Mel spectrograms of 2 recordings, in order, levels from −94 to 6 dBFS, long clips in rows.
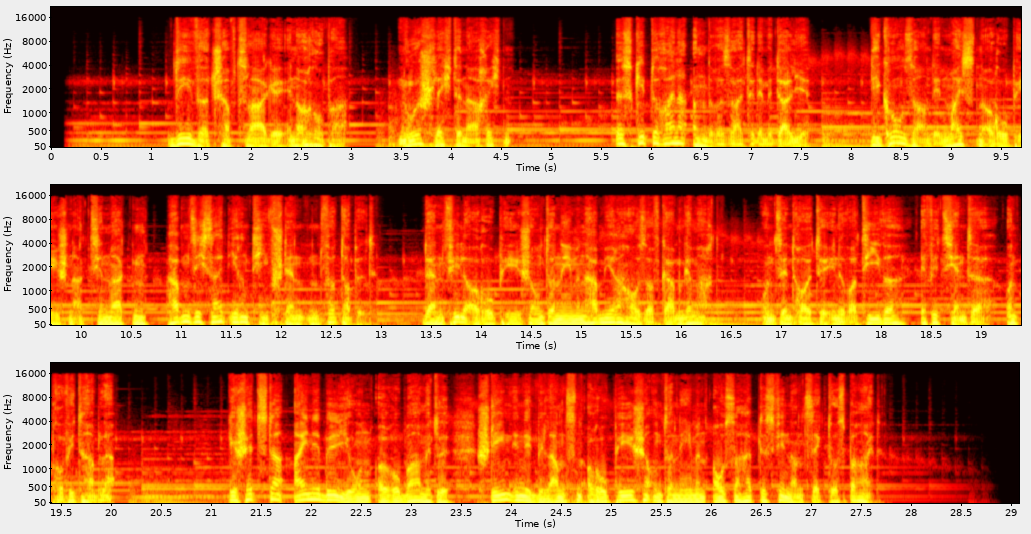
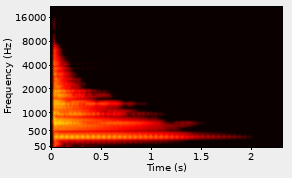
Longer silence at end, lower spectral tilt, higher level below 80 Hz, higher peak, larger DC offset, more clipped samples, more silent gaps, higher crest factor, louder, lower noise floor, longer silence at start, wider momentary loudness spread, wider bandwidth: first, 1.35 s vs 1.1 s; first, -5 dB/octave vs -3 dB/octave; first, -22 dBFS vs -74 dBFS; first, -2 dBFS vs -10 dBFS; neither; neither; neither; second, 10 dB vs 24 dB; first, -13 LUFS vs -31 LUFS; second, -58 dBFS vs -86 dBFS; first, 0.2 s vs 0 s; second, 14 LU vs 22 LU; first, 16.5 kHz vs 8.2 kHz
